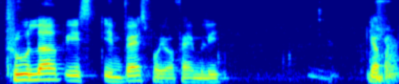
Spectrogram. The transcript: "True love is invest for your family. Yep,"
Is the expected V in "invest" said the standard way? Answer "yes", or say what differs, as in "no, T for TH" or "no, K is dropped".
yes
